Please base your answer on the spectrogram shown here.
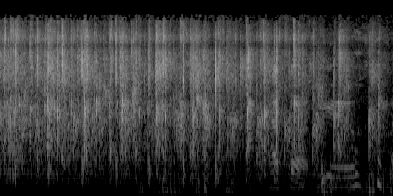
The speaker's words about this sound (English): Put your hands together. Help me welcome Ms. Lisa Sharon Harper. Come on up.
